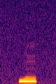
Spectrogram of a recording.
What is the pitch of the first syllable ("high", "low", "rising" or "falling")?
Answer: high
